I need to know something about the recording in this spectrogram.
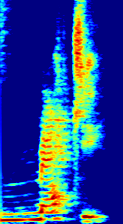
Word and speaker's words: Mequi: And the name that was most popular was Mackie, which was how they would pronounce just Mac in Brazil.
